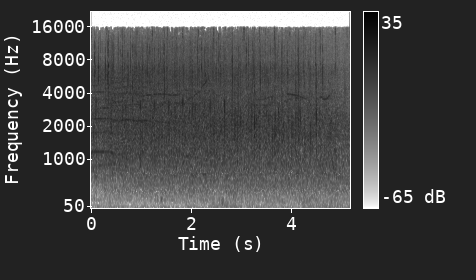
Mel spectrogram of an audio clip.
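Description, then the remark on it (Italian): A sustained round of audience applause, dense and steady clapping from many hands at a fairly loud, even level for several seconds, with no speech over it. “Right on, give Tommy another great round of applause.”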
